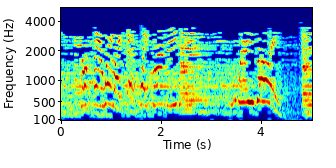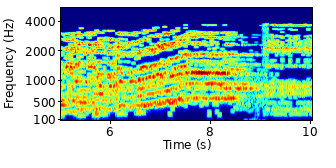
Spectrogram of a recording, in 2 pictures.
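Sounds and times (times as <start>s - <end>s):
speech: 1.4s - 6.9s
electric doorbell ringing: 6.5s - 10.0s.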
